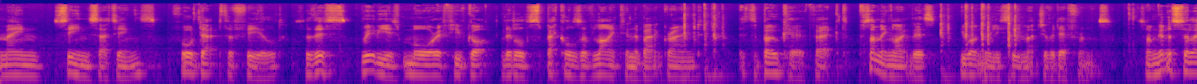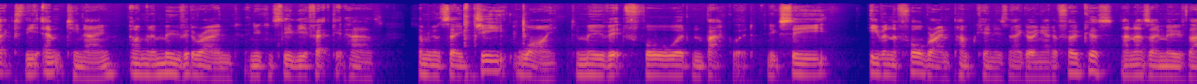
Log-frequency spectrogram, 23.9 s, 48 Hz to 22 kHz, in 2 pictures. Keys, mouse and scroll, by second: 1.6-1.9 scroll up 1, 1.9 click, 3.4 click, 6.8 KP_2, 9.4 KP_1, 11.3 click, 16.7 g.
